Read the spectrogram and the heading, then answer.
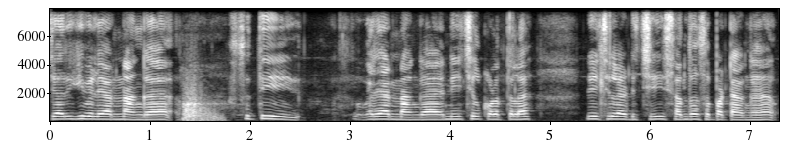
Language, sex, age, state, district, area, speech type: Tamil, female, 45-60, Tamil Nadu, Dharmapuri, rural, spontaneous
